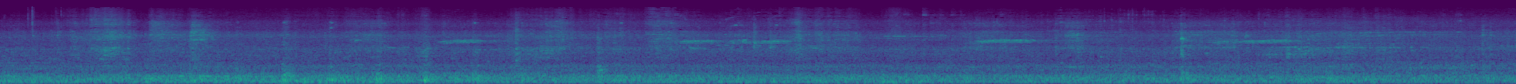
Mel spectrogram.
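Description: Fully loaded BOXN covered freight wagons rolling past: a steady rumble of steel wheels on rail, with irregular clicks from the rail joints and short, high wheel squeals every second or two.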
